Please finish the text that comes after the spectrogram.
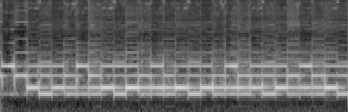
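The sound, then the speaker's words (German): A mobile phone ringtone plays a quick, repeating electronic melody of bright synthesized tones, steady, with no talking over it. “Vor ein paar Wochen zum Beispiel schreckte der Schauspieler Sebastian Strehler auf, als sein Handy klingelte und sich das Hamburger Thalia Theater bei ihm meldete.”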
